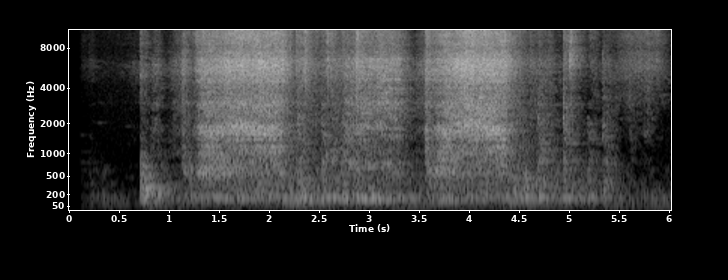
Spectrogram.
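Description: Hand plane being pushed along a wooden board: two long scraping strokes, the first starting just under a second in and the second starting about halfway through.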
